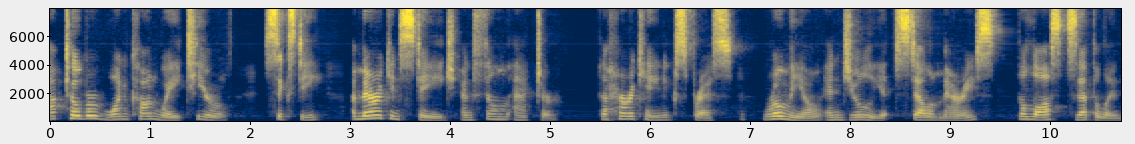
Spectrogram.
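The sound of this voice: With a fairly low pitch and a slightly mellow tone, a woman speaks fairly slowly, her pitch varying in an ordinary way.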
